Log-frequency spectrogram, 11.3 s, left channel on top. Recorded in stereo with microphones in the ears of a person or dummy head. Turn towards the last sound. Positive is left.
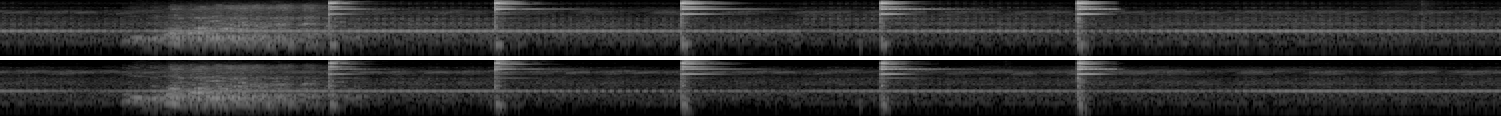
turn(degrees=45)  # may be behind; listen again after turning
